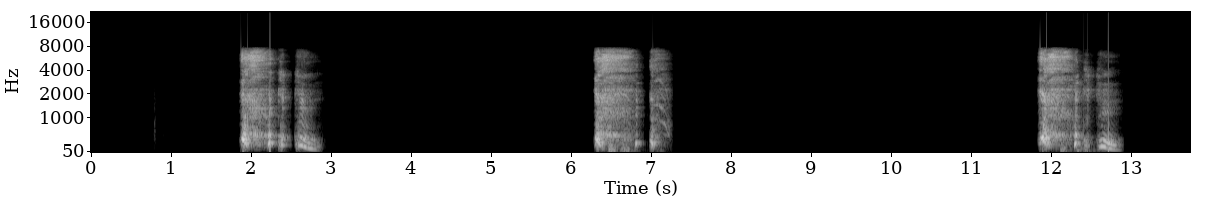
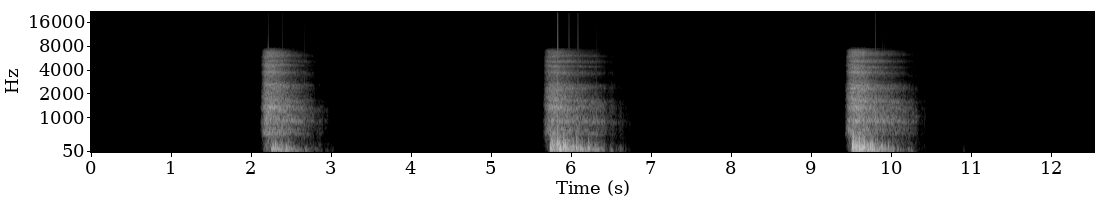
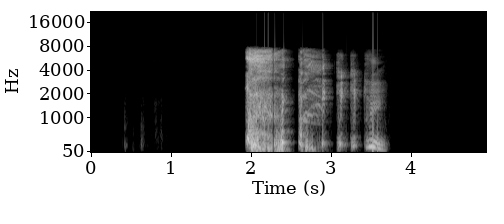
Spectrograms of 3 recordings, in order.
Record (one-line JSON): {"three_cough_length": "13.7 s", "three_cough_amplitude": 32193, "three_cough_signal_mean_std_ratio": 0.29, "exhalation_length": "12.5 s", "exhalation_amplitude": 19921, "exhalation_signal_mean_std_ratio": 0.24, "cough_length": "4.9 s", "cough_amplitude": 32767, "cough_signal_mean_std_ratio": 0.33, "survey_phase": "beta (2021-08-13 to 2022-03-07)", "age": "18-44", "gender": "Male", "wearing_mask": "No", "symptom_cough_any": true, "symptom_new_continuous_cough": true, "symptom_headache": true, "smoker_status": "Never smoked", "respiratory_condition_asthma": false, "respiratory_condition_other": false, "recruitment_source": "Test and Trace", "submission_delay": "2 days", "covid_test_result": "Positive", "covid_test_method": "RT-qPCR"}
